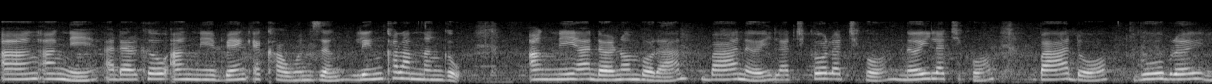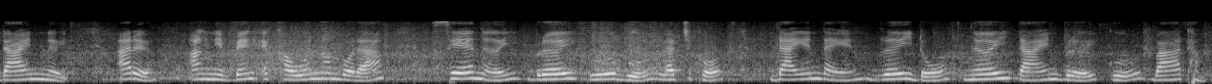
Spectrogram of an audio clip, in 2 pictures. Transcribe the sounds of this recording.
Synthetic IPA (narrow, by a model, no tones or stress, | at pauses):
aŋaŋnia̰daɾkʰɯwʔaŋnibɛŋɛkʰawənzɯŋliŋkʰalamnaŋɡɯw | aŋniadaɾnɔmbɔɾabanɯjlatʰi̥kʰɔlatʰi̥kʰɔnɯjlatʰikʰɔ | badɔ | ɡubɾəjdajnːɯj | aɾɯ | aŋnibeŋɛ̰kʰawɯnːɔmbɔɾa | senɯjbɾəjɡuɡulatʰikʰɔ | dajendajenbɾɯjdɔnɯjdajnbɾɯjɡ̥ubatʰam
